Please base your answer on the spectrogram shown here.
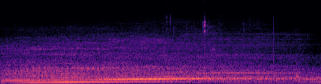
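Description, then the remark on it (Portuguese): Steady low road rumble inside a moving car driving home from work, recorded on a mobile phone: a continuous engine and tire drone with a faint hum rising midway, no voices, enveloping throughout. “caminho de casa, dentro do carro, no celular.”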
